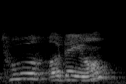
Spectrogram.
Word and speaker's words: Tour Odéon: So before the Tour Odéon. So like I said that? That's how you say it.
